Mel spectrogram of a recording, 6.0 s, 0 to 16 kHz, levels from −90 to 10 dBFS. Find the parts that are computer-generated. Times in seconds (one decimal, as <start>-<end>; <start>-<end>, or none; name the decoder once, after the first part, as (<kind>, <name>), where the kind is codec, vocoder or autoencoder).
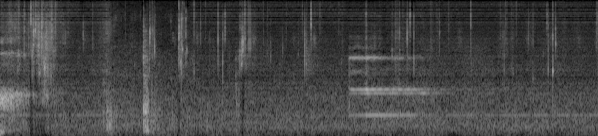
0.0-1.1 (autoencoder, DAC-VAE); 1.9-6.0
